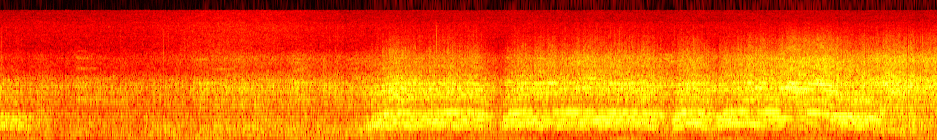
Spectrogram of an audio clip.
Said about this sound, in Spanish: Crucemos aquí los rieles. Pero espera. Allá viene el tren. Dejemos lo que pase.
